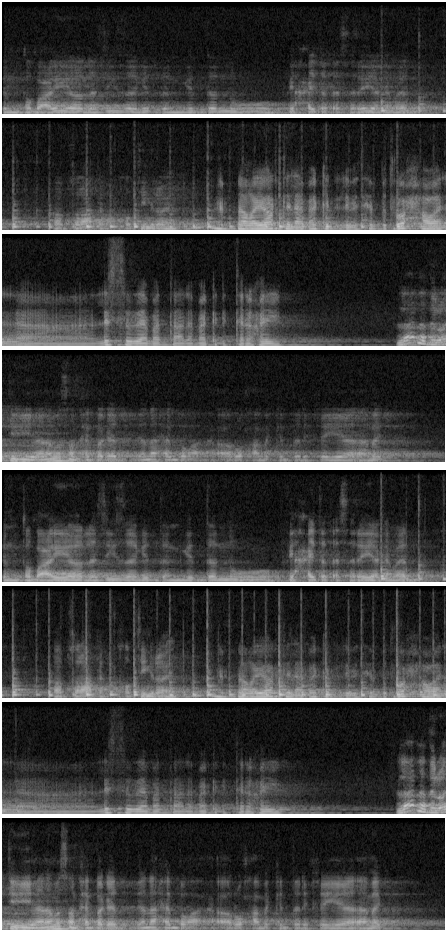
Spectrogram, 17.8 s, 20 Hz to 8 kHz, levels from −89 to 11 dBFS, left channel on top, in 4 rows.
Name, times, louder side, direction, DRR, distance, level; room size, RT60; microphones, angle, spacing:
voice 1, 0.0-4.2 5.0-6.2 12.8-17.1, right 2 dB, 70° right, 7 dB, 0.9 m, -24 dB
sound 1, 3.8-9.0, right 3 dB, 45° right, 0.6 m, -24 dB
voice 2, 6.3-11.7, left 2 dB, 40° left, 11 dB, 0.7 m, -24 dB
30.0 x 18.5 x 7.8 m, 2.9 s
head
